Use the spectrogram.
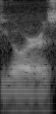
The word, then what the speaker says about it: URS: URS, pronounced yours, is a revolutionary new collectible created by a global team based in Korea, US, and Germany.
